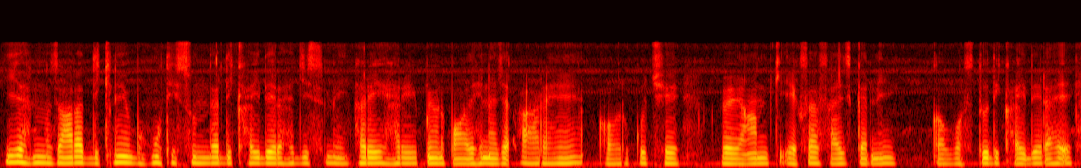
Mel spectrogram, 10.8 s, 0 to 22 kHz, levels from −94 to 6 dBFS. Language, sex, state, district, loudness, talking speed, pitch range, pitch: Chhattisgarhi, male, Chhattisgarh, Korba, -31 LUFS, 160 wpm, 120-130 Hz, 125 Hz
